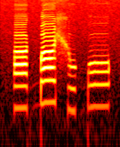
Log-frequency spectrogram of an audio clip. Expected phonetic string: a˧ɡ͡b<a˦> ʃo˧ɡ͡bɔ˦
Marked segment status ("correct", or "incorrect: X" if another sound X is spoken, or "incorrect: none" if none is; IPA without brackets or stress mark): correct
